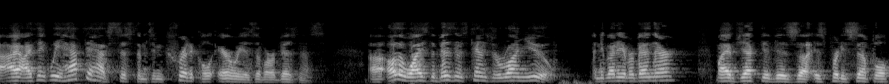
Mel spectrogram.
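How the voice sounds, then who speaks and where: Speaking very fast, the man uses lively intonation. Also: fairly high pitch for a man. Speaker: mortgage industry speaker and trainer. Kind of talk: seminar talk. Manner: animated.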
